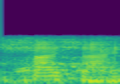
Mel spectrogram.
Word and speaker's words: Xai-Xai: Now I'm in Xai-Xai, or as it's actually pronounced, Xai-Xai.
